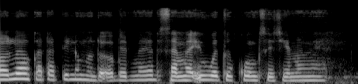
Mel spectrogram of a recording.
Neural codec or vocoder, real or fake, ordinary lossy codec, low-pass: codec, 32 kHz, 1.9 kbps, SNAC; fake; none; 14.4 kHz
